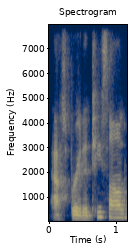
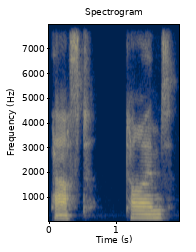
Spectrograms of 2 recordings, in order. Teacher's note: Sometimes people will try to say best or past, and it'll sound more like best or pass. So make sure when you're saying your S that you go then into the T and that there's a aspirated T sound. We really do hear those T's.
